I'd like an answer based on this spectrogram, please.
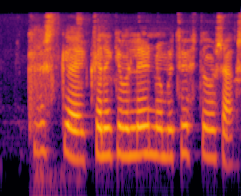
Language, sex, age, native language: Icelandic, female, 12, Icelandic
